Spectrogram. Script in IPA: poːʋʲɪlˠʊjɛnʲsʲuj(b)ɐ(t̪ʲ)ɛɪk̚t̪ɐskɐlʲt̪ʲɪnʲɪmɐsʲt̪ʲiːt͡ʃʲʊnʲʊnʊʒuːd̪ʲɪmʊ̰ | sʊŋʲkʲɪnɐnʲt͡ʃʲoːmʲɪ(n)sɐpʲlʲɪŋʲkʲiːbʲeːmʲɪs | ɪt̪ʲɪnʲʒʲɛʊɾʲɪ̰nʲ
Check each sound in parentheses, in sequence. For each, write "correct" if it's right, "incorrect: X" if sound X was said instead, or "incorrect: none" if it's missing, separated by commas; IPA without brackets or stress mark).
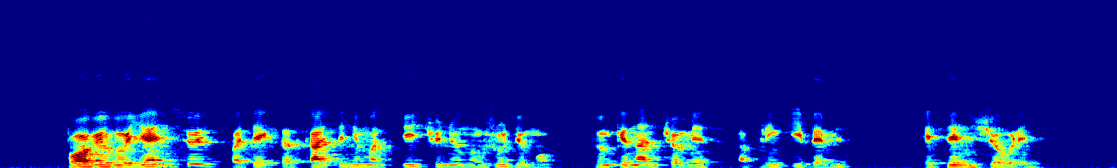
incorrect: p, correct, incorrect: none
